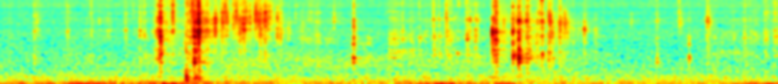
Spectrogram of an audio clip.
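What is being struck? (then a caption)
Bar of soap cut with a metal blade. A solid green rectangular bar of soap with a textured surface, held in the hand, is cut and shaved with a metal utility knife blade. It makes soft, bright, crisp scraping and crunching bursts in two main clusters, with faint scattered clicks in between. A low, steady hum runs underneath.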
